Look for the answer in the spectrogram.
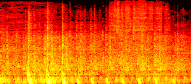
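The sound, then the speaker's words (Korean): A power tiller engine chugs steadily, its low, rhythmic putt-putt knocking several times a second with a rattly mechanical edge, running alone without any talking, as the tiller arrives bringing two elderly people. “아, 그리고 잠시 후 경운기 소리와 함께”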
